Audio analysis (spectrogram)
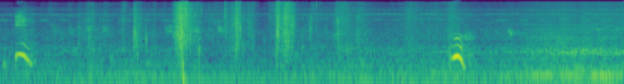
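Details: Dog outdoors giving two short, arched yelping barks several seconds apart, each sliding down in pitch, amid footsteps, rustling and crackling sounds.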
